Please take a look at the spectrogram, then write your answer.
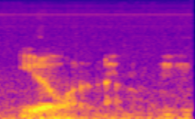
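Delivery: hushed whispered aside. Pretend. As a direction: whisper it like a secret. Aside in mock ad.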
